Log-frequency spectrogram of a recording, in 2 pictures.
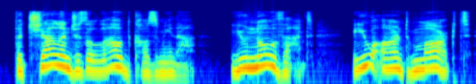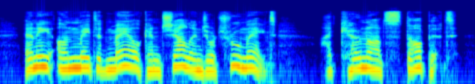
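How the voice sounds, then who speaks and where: A woman's gruff, put-on character voice at medium pitch, moderate pace, over a quiet background. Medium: read story. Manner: dry, gruff.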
